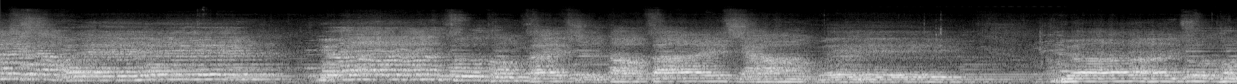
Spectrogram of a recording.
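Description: A choir of voices singing a slow hymn together, in long held phrases with brief pauses between them.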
